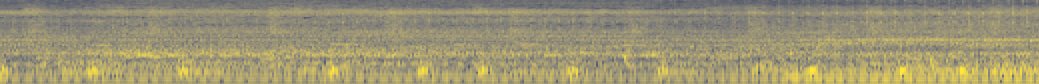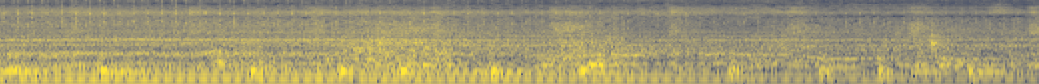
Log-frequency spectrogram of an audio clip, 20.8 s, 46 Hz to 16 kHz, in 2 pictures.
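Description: Porsche 996's 3.4-litre flat-six idling steadily on its first run after the engine was refitted, being warmed up.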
